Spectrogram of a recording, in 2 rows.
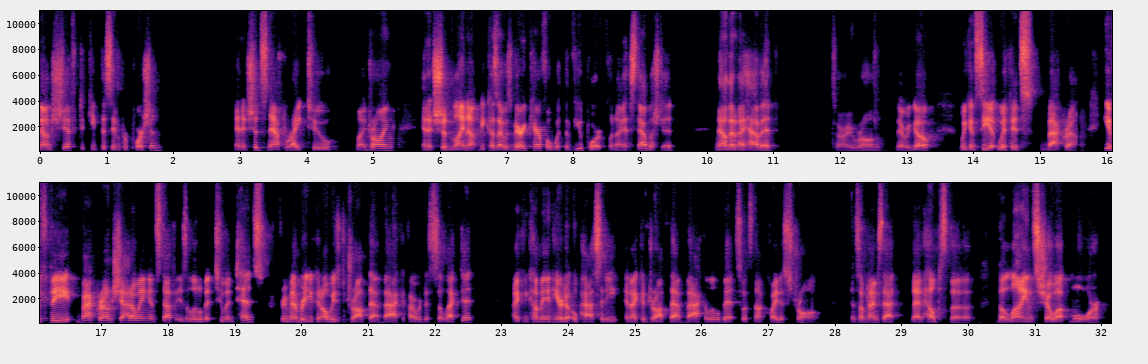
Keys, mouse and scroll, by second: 4.0 shift+click, 6.3 0, 8.9 click, 9.9 click, 10.0 shift+click, 11.4 0, 12.8 ctrl+0, 20.1 click, 21.9 click, 24.6 click, 24.8 F15, 25.7 click, 28.7 click.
